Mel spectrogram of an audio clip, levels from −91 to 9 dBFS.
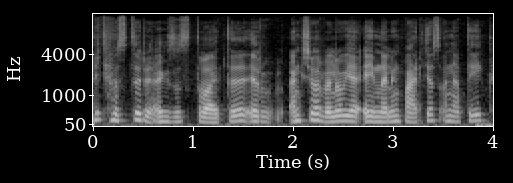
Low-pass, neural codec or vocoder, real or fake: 14.4 kHz; codec, 44.1 kHz, 7.8 kbps, Pupu-Codec; fake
